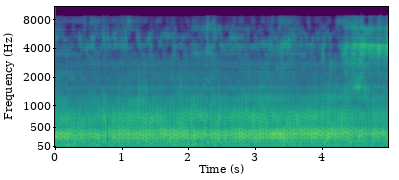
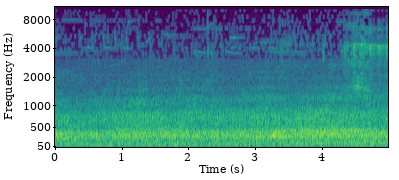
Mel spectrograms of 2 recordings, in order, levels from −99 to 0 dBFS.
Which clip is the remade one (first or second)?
first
